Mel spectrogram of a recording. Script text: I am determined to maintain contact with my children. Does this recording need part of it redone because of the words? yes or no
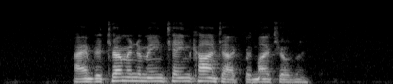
no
